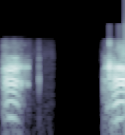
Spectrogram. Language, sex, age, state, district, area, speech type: Bengali, male, 30-45, West Bengal, Darjeeling, rural, conversation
